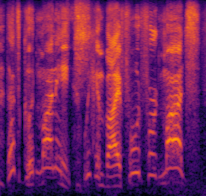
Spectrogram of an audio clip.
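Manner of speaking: very high eager servant voice; squeaky servant. Acted. Servant Jerome urges his master to take the money. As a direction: squeal it like a greedy little henchman.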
